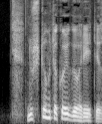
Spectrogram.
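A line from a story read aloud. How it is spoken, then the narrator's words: Laughing. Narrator (Russian): засмеялась Ольга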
